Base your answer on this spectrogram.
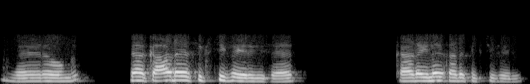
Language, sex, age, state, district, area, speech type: Tamil, male, 30-45, Tamil Nadu, Pudukkottai, rural, conversation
